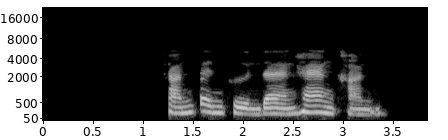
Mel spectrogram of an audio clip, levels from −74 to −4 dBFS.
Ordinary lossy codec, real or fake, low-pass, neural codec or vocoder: none; real; 5.4 kHz; none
